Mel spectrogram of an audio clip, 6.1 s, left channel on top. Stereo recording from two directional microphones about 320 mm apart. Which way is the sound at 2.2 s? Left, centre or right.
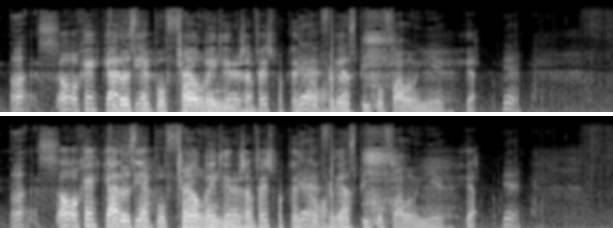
Centre.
